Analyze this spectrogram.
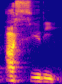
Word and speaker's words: Assyrie: Se prononce pareil, se prononce égal, mais ça s'écrit différemment. L'ancienne, c'était L apostrophe Assyrie. Celle d'aujourd'hui, c'est La, séparé, Syrie. D'accord? Donc la Syrie. Une, c'est Assyrie et l'autre, c'est Syrie.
